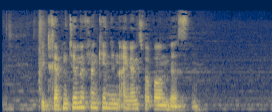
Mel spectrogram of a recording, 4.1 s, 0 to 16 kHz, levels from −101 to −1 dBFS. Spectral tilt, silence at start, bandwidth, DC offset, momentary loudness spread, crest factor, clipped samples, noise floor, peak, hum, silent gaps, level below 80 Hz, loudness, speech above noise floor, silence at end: -4.5 dB/octave; 0.1 s; 11.5 kHz; under 0.1%; 10 LU; 20 dB; under 0.1%; -52 dBFS; -2 dBFS; none; none; -52 dBFS; -20 LUFS; 33 dB; 1.1 s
